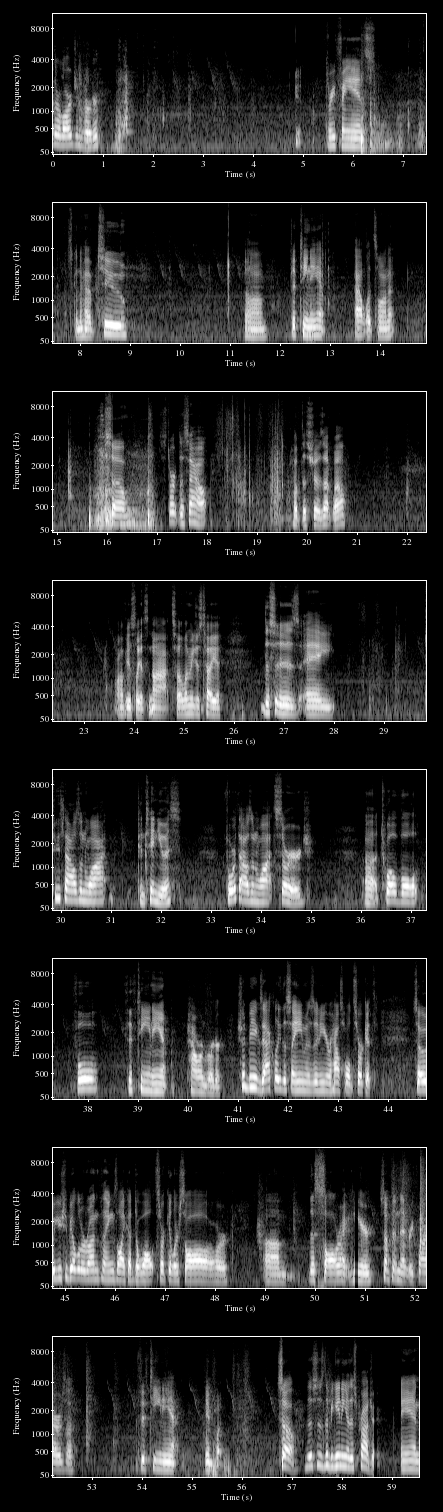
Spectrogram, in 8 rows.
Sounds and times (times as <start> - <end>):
Speech: 0.0 - 1.0, 4.8 - 6.5, 7.8 - 9.0, 11.3 - 14.3, 15.9 - 16.5, 17.1 - 18.1, 19.7 - 20.9, 23.5 - 25.8, 26.6 - 28.0, 29.8 - 32.4, 33.3 - 35.1, 36.0 - 38.2, 38.8 - 43.8, 44.5 - 48.3, 48.9 - 52.7, 53.9 - 55.7, 56.7 - 59.5.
